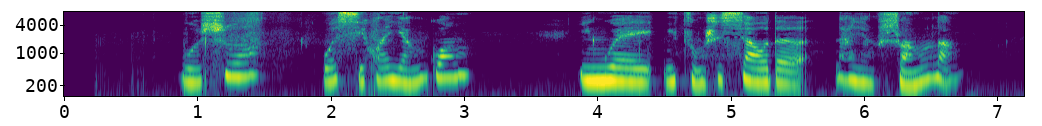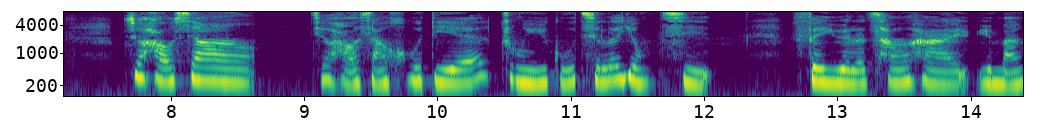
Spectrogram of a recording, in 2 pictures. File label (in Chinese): 诗歌朗诵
